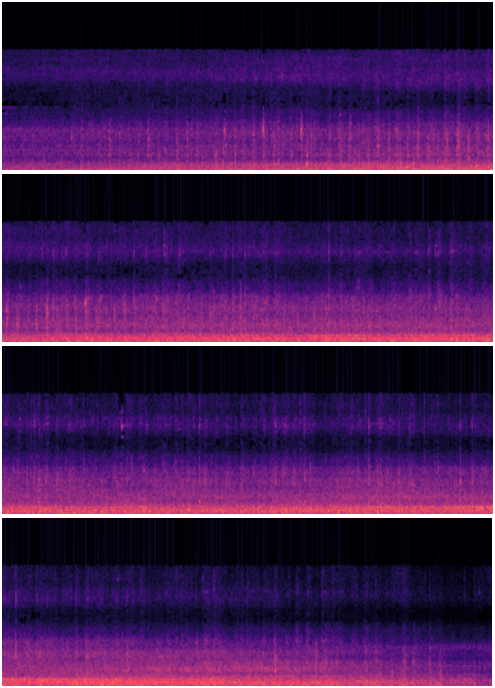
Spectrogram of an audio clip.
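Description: Steam train rolling past on the rails. The noise builds over the first few seconds as it approaches, holds loud and steady while the train goes by, and drops off sharply near the end.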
